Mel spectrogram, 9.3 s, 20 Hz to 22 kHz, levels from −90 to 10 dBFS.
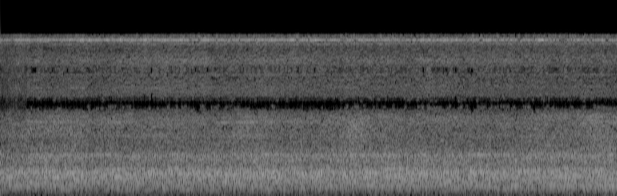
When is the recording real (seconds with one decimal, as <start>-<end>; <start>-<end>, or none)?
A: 0.0-1.9; 4.2-9.3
